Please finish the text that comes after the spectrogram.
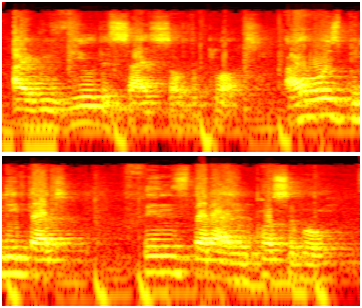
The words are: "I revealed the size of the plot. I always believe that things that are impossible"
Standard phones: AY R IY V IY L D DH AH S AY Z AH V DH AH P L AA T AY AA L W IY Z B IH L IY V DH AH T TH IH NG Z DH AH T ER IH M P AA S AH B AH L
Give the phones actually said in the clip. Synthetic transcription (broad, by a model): AY R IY V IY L DH AH S AY S AH V DH AH P L AA T AY AA L W IY Z B IH L IY V DH AH T TH IH NG Z DH AH T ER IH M P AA S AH B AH L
